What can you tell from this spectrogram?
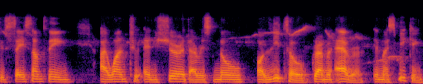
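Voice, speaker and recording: A man with a non-native accent at a fairly low pitch and fairly slow pace, with ordinary pitch variation. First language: not English. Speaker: English learner. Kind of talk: casual chat. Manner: slow, hesitant with many fillers; pauses to search for words.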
